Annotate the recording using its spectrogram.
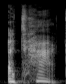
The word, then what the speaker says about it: attack: 首先，我们看到第一个单词 “attack”。这是一个及物动词，它的意思啊就是攻击的概念。从发音里面，我们就可以感受到那种攻击性的意味哦。 Attack，A T T A C K，重音在第二个音节。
